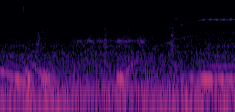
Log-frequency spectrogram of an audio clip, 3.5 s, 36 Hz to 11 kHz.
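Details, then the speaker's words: Stepper motor on L298 H-bridge from Arduino Uno, bench supply in constant-current mode; with drive current lowered it desynchronizes, uneven buzzing hum with chirps and wavering whine instead of clean step tone; needs at least 300 milliamps. "we do need to keep it at least 300 milliamps."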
